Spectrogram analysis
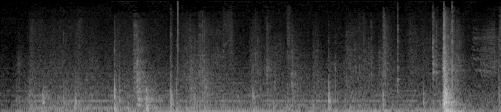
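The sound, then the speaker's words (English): A kitchen door is pushed shut with a solid thud near the end, after a few quieter knocks and shuffling movements over a steady low hum. No one speaks. “He follows her into the kitchen, checking his watch, and she shuts the door.”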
